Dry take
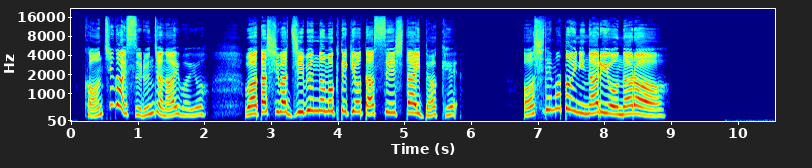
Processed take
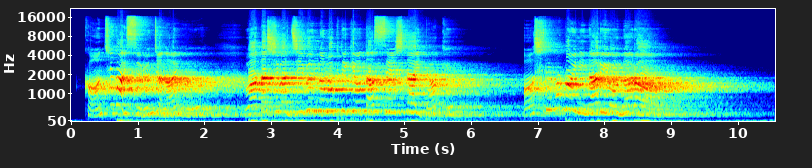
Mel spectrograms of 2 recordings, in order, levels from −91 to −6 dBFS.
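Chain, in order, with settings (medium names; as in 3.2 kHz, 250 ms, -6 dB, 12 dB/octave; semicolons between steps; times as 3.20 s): hard clipper -14 dBFS, distortion -13 dB; peak limiter -21.5 dBFS, peak gain reduction 7.5 dB; FFT filter 110 Hz 0 dB, 180 Hz -20 dB, 400 Hz -10 dB, 740 Hz -27 dB, 1.1 kHz +2 dB, 1.7 kHz +12 dB, 3.7 kHz -20 dB, 5.3 kHz -2 dB; simulated room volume 210 m³, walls hard, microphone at 0.51 m; trim +6 dB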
